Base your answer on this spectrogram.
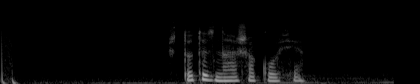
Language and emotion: Russian, neutral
